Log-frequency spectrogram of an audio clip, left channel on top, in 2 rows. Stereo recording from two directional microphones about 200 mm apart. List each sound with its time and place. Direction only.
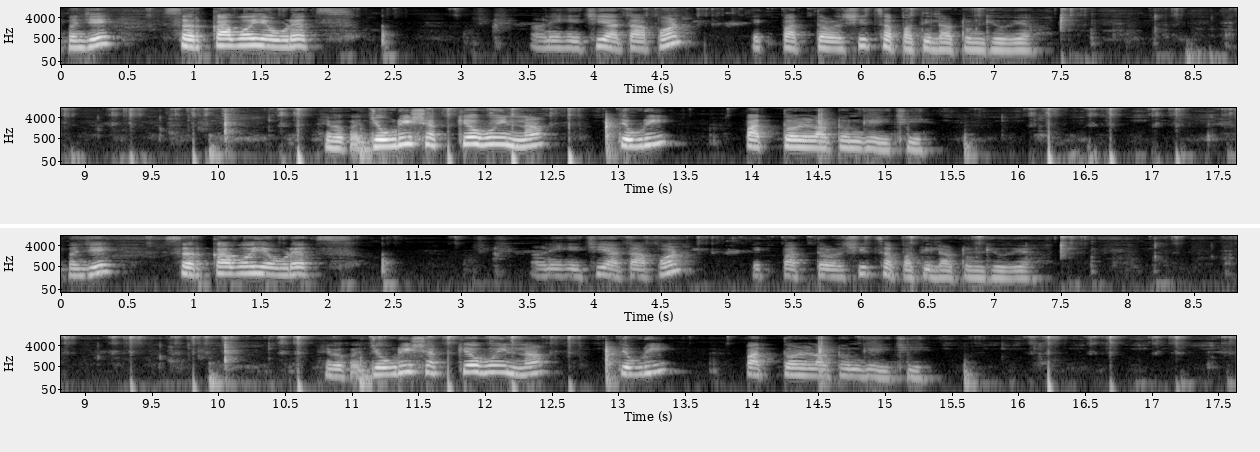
0.0 s a woman's voice: 45° left (ahead or behind)
2.4 s a sound: 5° right (ahead or behind)
3.5 s a woman's voice: 40° left (ahead or behind)
10.8 s a woman's voice: 40° left (ahead or behind)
